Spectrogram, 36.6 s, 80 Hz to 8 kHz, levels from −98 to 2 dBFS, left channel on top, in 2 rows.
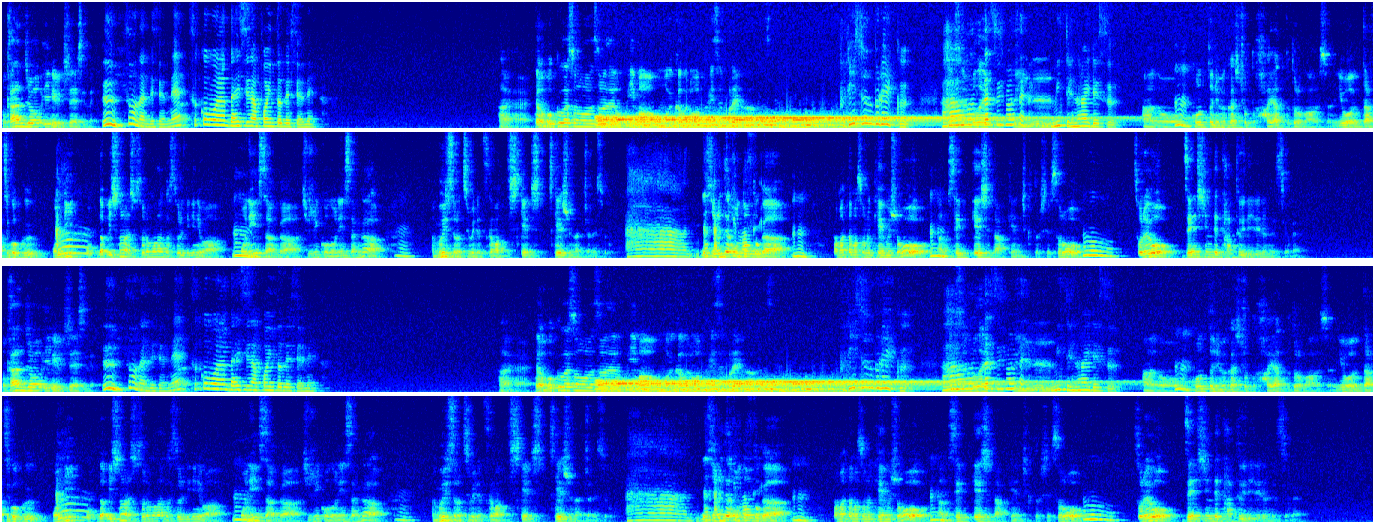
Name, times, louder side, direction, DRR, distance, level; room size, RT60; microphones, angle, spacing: voice 1, 0.0-1.2 2.2-2.5 6.6-10.6 12.6-13.1 13.5-14.1 15.2-19.3 19.5-21.2 21.5-23.3 24.0-26.3 27.6-28.7 29.4-31.9 32.2-32.7 33.4-35.8, left 2 dB, 70° left, 3 dB, 3.0 m, -37 dB
voice 2, 1.3-4.2 7.2-7.4 11.2-12.1 12.5-13.7 14.0-14.9 15.6-15.9 19.0-19.5 21.4-21.7 23.5-23.7 26.6-28.2 28.8-29.0 30.7-30.9 32.7-33.1, left 3 dB, 85° left, 11 dB, 0.7 m, -34 dB
sound 1, 7.9-14.5, left 3 dB, 20° left, 0.5 m, -27 dB
11.5 x 9.9 x 2.8 m, 0.36 s
head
